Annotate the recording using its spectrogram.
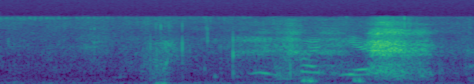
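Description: Soft footsteps through grass, with a brief rustle near the end and faint, distant voices.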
